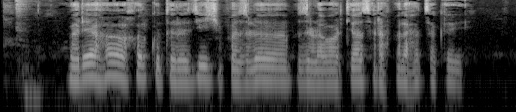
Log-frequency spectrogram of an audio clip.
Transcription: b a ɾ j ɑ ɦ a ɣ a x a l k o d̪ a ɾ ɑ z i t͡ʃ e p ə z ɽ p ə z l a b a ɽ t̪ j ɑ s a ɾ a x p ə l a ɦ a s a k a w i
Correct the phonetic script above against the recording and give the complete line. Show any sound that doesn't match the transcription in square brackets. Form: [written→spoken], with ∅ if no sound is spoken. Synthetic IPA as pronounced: b a ɾ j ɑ ɦ a ɣ a x a l k o [d̪→t̪] a ɾ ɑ z i t͡ʃ e p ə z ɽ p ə z [l→ɽ] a [b→w] a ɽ t̪ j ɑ s a ɾ a x p ə l a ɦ a [s→t͡s] a k a w i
